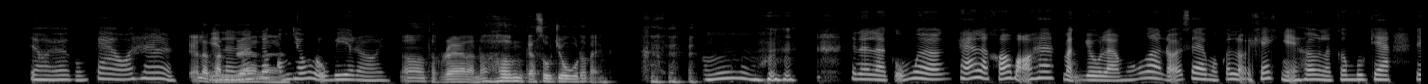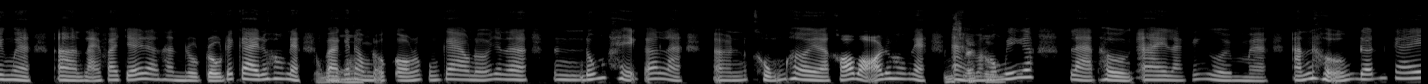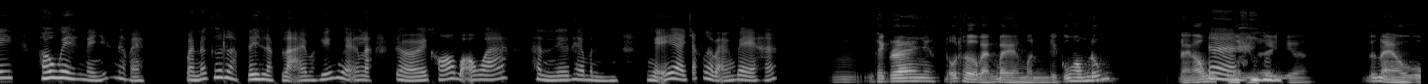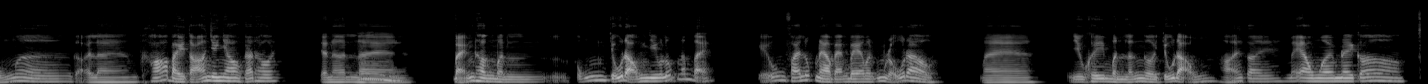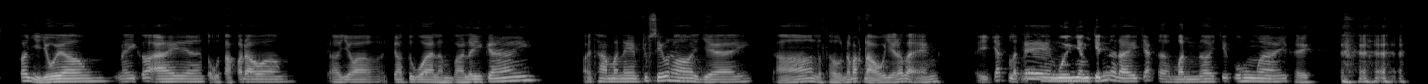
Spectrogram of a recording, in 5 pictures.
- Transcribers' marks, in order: laugh; laugh; tsk; laugh
- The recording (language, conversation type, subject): Vietnamese, advice, Làm sao để phá vỡ những mô thức tiêu cực lặp đi lặp lại?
